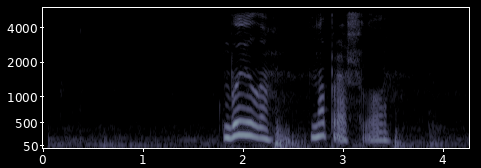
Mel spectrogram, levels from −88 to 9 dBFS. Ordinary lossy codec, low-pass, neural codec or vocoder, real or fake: none; 5.4 kHz; codec, 16 kHz, 16 kbps, FreqCodec, larger model; fake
